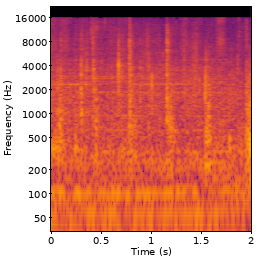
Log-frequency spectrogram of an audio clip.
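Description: A runner's footsteps on pavement: light, quick taps about two or three a second, over a faint low hum.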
